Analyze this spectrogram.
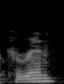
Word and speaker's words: Karin: And if you want more information about Hammer Nutrition products, feel free to message me or Karin.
